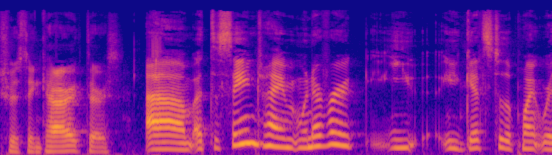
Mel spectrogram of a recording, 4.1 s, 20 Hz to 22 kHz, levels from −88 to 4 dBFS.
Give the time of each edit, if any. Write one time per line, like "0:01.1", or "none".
0:00.9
